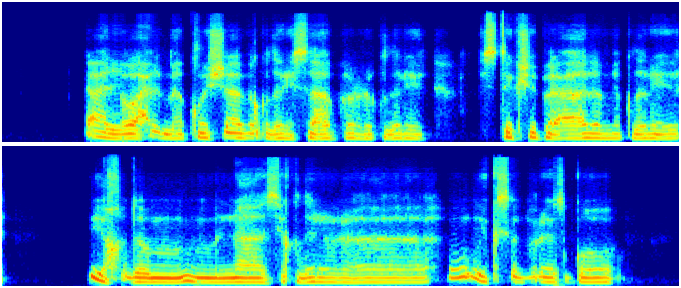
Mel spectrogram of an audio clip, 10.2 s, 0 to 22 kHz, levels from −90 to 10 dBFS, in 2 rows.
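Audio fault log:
0.85–0.91 s: short concealed packet loss. About 40 ms of speech arrived too late to decode, just before "لما يكون شاب يقدر". The receiver continued the preceding sound to cover the gap, so a brief smear is heard.
6.51–6.55 s: short concealed packet loss. About 20 ms went missing and was patched over. The result is a small wobble.
9.19–9.34 s: short concealed packet loss, three losses of about 20 ms each in quick succession. Each gap was bridged from the last sound and then blended back, so this passage wobbles. Its timing stretches by a few milliseconds.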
